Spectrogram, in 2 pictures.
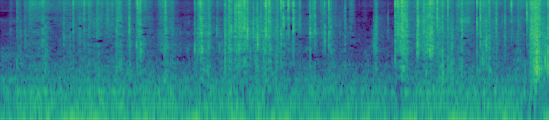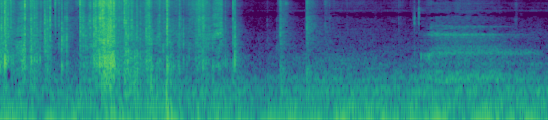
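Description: A plastic trading-card pack wrapper being torn open and crinkled: a dense run of crackling tears and crinkles through the middle that dies down about six seconds in.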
